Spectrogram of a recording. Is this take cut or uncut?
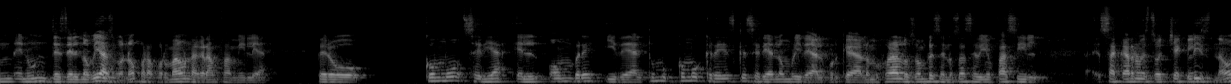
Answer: uncut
